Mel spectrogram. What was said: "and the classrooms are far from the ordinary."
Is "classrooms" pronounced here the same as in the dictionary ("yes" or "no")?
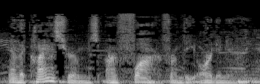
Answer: yes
